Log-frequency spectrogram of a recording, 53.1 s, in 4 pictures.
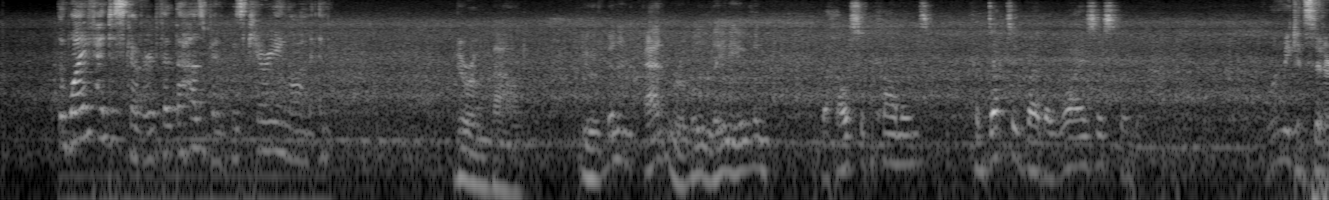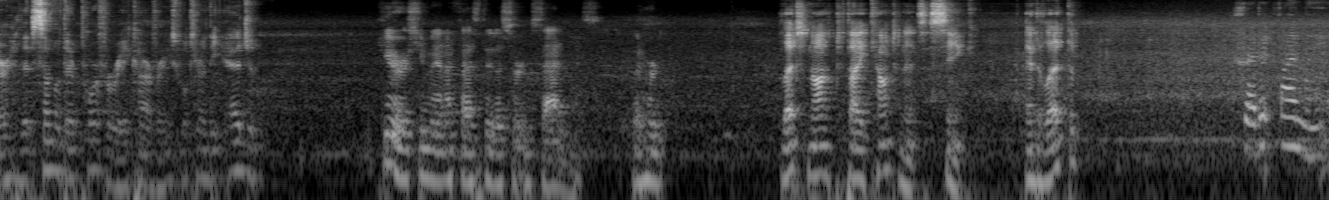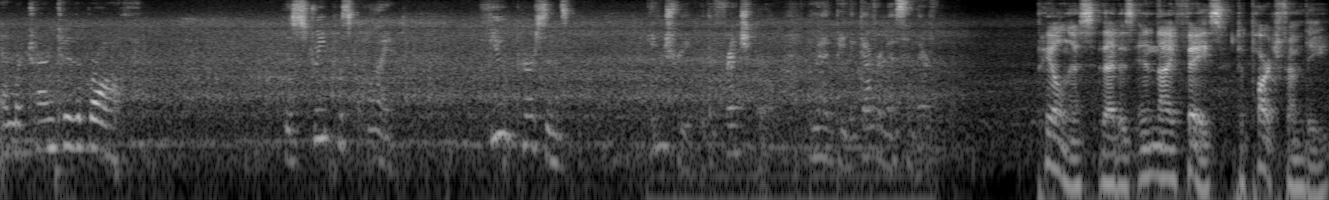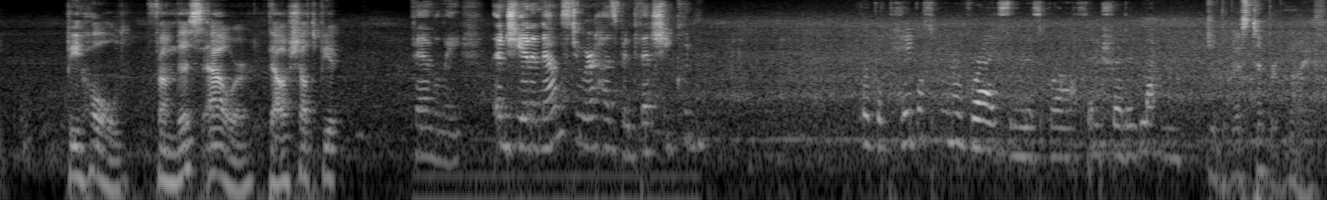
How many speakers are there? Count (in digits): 8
